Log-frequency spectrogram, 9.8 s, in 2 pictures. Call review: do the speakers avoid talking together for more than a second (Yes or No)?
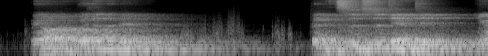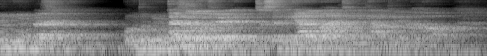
Yes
